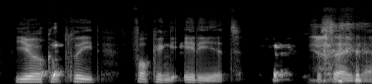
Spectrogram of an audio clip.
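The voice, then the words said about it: Poor Gordon Ramsay impression. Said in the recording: “I would go like Gordon Ramsay on you guys. ... I have a horrible accent too.”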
